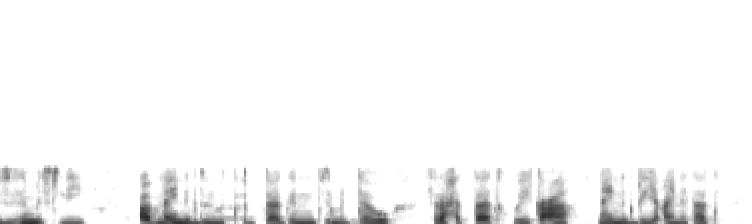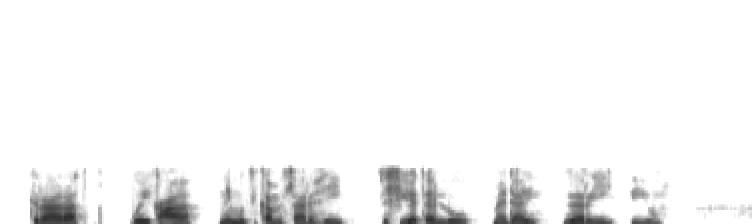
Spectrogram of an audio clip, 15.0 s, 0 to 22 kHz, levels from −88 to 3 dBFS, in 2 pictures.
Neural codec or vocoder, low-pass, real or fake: none; 5.4 kHz; real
